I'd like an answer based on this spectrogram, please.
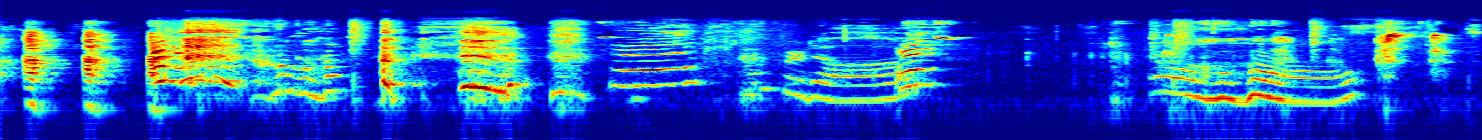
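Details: A corgi making 'talking' noises because it wants food: dipping, woo-woo whines that swoop down and back up, repeated in short bursts, with a person talking and laughing at the start.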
